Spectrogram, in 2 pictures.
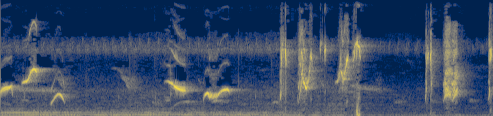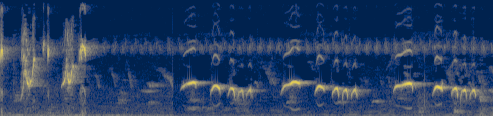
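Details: Long-tailed shrike lure recording full of imitated sounds: opens with looping whistled slurs over a low hum, a brief burst of harsh chatter mid-way, then a series of descending, wavering whistled phrases repeated about every second.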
